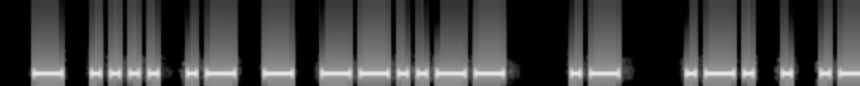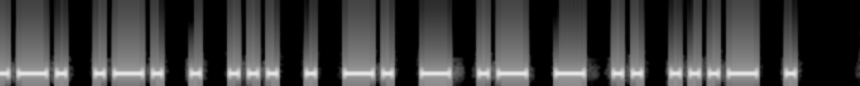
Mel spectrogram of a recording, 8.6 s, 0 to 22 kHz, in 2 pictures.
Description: Morse code, heard as a keyed tone, about 25 wpm, 600 Hz. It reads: THAT, A REPRESENTATIVE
